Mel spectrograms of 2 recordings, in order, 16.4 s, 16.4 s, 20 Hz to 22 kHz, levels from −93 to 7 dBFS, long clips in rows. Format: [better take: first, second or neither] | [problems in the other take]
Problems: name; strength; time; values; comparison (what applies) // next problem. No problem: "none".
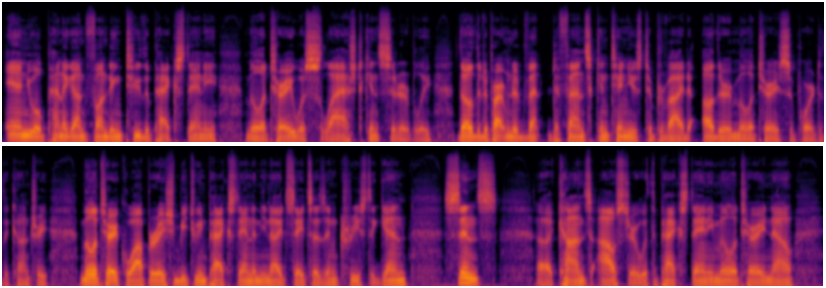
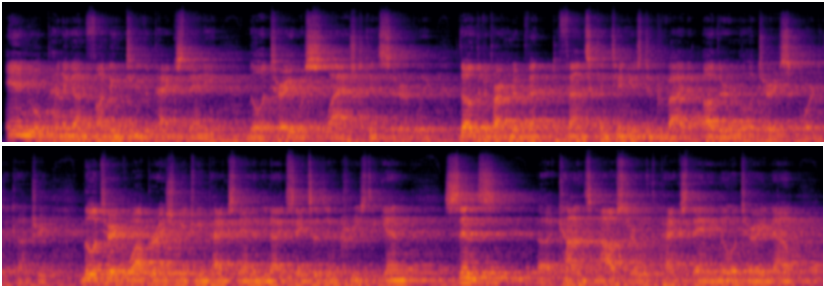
first | room echo; noticeable; dies away in 2.2 s // off-mic speech; somewhat distant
